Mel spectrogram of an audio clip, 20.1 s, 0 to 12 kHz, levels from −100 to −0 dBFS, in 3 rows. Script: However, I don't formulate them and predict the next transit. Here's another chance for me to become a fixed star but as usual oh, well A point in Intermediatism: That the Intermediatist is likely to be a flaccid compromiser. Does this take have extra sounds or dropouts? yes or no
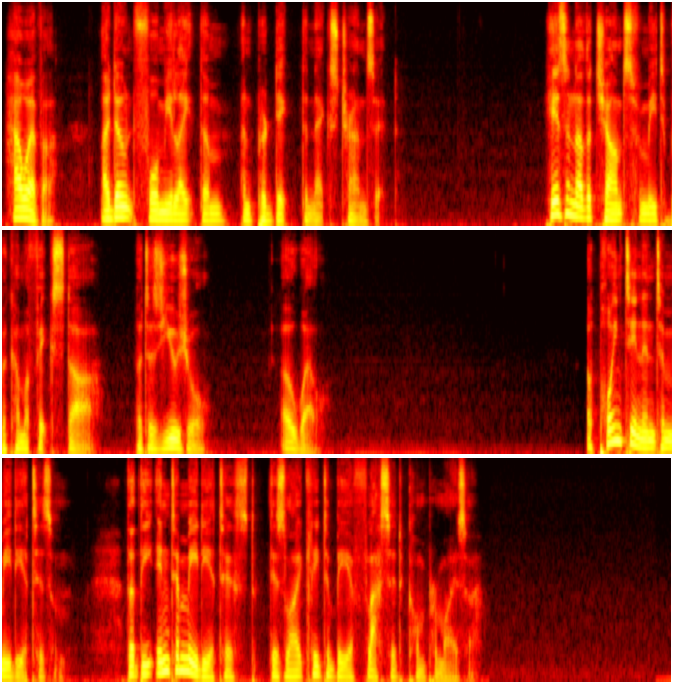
no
